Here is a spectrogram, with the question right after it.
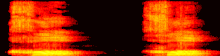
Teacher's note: Bulatkan mulut. Kha bunyi kha tu dia jadi bulat sebab dia KH. Dia bulat tapi jangan muncung.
